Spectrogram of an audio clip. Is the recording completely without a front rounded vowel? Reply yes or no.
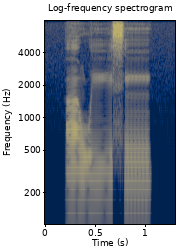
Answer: yes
